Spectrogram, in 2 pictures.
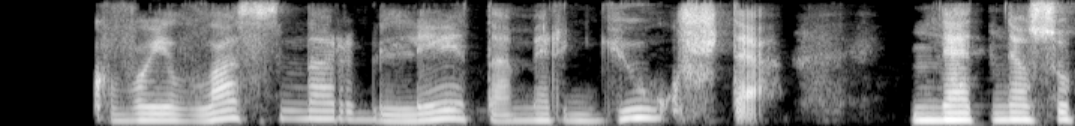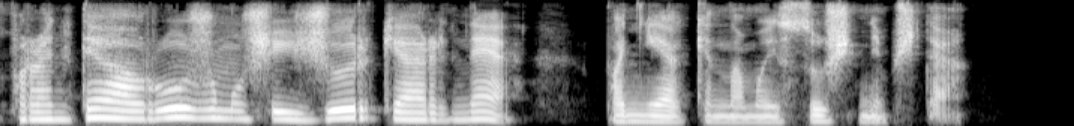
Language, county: Lithuanian, Vilnius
